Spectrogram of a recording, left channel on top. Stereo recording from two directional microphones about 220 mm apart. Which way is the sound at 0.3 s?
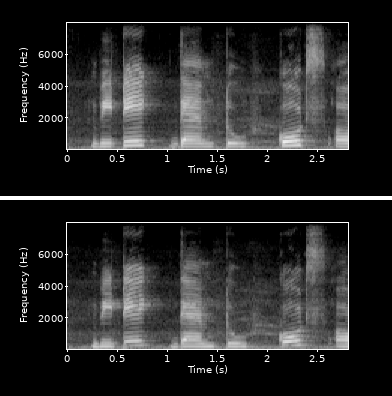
30° left (ahead or behind).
